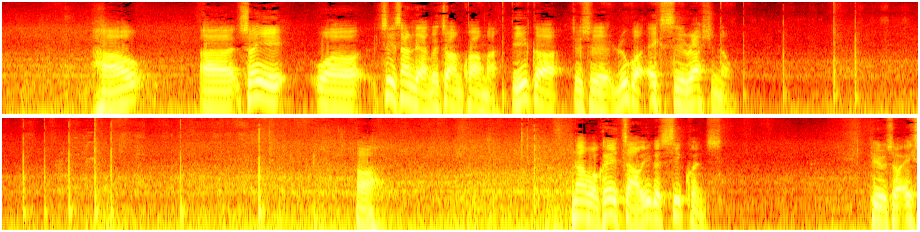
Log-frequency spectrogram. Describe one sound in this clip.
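A man speaks calmly and clearly through a close microphone.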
